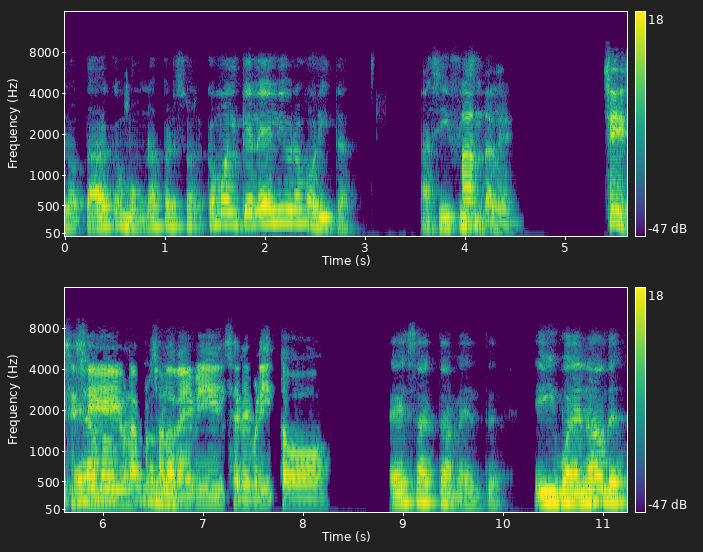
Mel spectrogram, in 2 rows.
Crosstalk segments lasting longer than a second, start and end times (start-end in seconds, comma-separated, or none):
5.7-7.0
